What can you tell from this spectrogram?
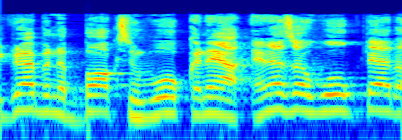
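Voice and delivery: ordinary talk, nothing marked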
